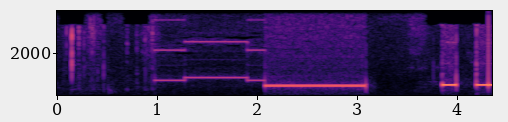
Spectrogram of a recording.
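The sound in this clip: Electronic telephone line tones play while a call to a company is transferred to its purchasing department: a steady mid-pitched tone that steps up and back down, then a louder, lower buzzy tone, followed by two short beeps.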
